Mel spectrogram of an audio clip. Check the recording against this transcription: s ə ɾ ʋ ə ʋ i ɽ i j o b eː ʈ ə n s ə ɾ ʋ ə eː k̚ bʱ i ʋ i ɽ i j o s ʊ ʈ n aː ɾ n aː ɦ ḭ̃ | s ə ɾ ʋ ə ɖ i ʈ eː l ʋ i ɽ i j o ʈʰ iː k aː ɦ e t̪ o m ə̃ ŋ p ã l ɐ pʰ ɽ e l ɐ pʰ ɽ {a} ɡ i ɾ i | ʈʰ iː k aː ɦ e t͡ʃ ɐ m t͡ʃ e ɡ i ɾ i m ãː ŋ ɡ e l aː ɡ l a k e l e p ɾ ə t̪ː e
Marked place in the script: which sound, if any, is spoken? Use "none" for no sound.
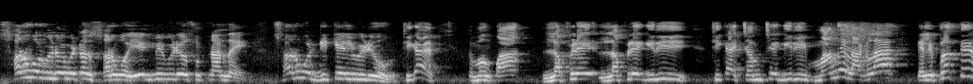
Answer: e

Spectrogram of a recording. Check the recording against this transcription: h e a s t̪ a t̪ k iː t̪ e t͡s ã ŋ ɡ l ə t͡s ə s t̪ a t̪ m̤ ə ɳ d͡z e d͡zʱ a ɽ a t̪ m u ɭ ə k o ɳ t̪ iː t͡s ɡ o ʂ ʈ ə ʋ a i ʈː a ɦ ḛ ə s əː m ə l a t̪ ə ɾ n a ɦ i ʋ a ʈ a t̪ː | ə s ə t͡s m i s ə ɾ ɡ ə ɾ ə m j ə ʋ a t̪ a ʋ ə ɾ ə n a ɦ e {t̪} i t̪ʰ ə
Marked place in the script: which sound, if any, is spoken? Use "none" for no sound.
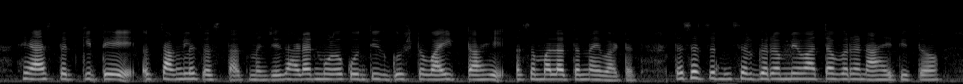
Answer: t̪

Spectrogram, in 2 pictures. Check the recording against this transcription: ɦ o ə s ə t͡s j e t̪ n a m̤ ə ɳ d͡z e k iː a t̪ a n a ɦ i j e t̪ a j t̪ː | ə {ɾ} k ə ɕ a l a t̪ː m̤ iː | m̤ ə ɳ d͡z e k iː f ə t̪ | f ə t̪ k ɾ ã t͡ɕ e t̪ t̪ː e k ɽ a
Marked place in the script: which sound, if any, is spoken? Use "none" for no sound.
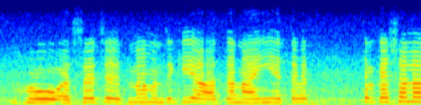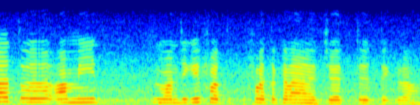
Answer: ɾ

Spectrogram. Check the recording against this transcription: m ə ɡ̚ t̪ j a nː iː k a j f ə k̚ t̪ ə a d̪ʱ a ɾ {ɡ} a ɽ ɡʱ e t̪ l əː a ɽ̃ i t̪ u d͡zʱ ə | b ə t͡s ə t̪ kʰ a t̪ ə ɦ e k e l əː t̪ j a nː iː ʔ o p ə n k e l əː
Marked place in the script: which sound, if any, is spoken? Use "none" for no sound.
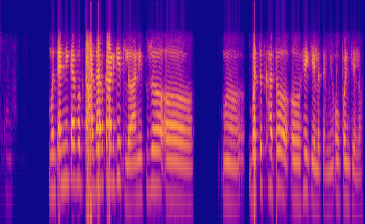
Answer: k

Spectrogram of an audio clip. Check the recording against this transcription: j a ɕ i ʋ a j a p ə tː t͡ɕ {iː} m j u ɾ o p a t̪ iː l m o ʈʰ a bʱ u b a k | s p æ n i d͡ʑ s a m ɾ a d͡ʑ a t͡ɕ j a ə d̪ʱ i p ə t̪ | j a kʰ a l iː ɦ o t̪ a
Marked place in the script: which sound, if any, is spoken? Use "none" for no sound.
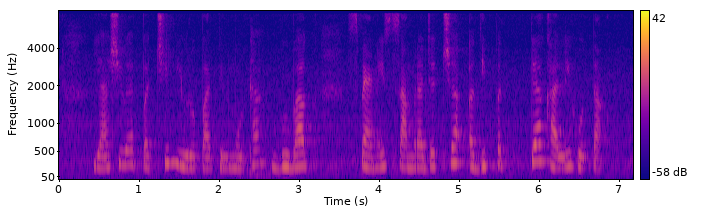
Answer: i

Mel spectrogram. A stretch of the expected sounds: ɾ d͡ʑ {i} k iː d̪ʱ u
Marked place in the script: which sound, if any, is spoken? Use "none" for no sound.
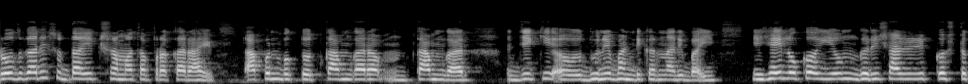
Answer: e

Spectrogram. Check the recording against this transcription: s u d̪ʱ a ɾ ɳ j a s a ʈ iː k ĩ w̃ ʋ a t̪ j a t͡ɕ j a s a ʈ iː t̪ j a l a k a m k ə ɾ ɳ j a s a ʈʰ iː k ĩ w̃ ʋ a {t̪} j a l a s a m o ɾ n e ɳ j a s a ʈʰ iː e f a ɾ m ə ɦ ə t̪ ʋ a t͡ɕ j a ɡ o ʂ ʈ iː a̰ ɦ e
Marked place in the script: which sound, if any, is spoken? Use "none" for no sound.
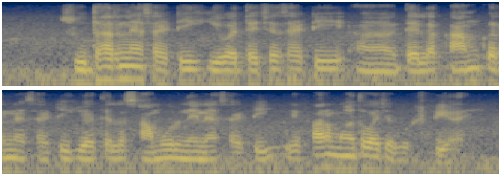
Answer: t̪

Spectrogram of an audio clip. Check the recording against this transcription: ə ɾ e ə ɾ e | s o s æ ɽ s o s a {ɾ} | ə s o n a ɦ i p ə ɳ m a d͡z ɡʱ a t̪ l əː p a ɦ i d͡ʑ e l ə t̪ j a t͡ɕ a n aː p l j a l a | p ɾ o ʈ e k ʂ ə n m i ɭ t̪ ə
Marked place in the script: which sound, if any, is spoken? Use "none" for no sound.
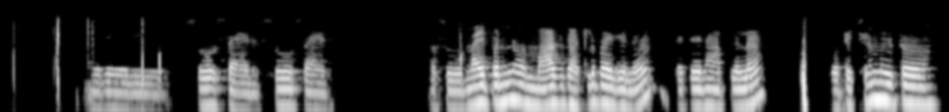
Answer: ɽ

